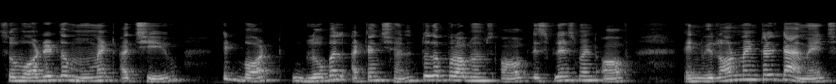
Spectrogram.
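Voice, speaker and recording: A man with an Indian accent speaks at a moderate pace and a high pitch, with ordinary pitch variation, very even loudness, and audible room echo. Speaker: educational youtuber. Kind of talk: lecture. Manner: hesitant.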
